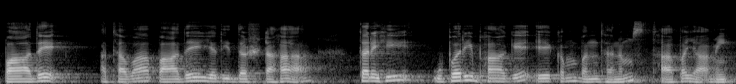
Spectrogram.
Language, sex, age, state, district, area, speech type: Sanskrit, male, 18-30, Karnataka, Uttara Kannada, rural, spontaneous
